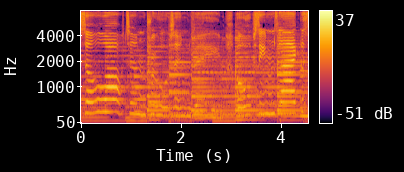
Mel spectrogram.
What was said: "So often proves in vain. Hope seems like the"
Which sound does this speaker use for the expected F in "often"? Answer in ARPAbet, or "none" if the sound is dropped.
none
